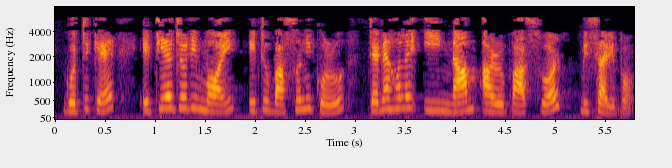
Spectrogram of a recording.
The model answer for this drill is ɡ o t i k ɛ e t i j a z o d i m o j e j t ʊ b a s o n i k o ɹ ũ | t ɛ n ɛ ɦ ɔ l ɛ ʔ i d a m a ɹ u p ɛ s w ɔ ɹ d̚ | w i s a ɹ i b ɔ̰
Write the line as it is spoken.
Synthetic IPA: ɡ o t i k ɛ e t i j a z o d i m o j e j t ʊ b a s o n i k o ɹ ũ | t ɛ n ɛ ɦ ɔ l ɛ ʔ i n a m a ɹ u p a s w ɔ ɹ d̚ | b i s a ɹ i b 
